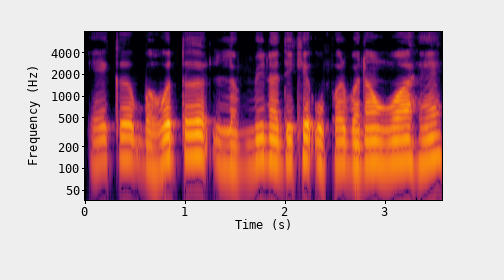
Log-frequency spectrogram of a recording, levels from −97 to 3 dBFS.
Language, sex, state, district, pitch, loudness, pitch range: Hindi, male, Bihar, Vaishali, 125 Hz, -24 LUFS, 120-135 Hz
